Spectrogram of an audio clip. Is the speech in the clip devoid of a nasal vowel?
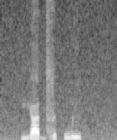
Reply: no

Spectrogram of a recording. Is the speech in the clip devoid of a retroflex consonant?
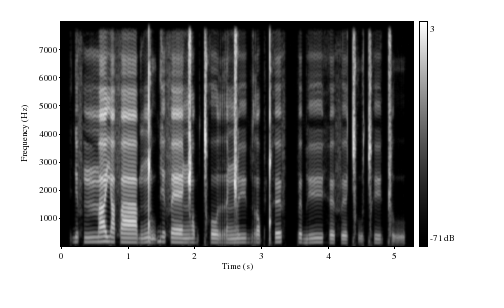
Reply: yes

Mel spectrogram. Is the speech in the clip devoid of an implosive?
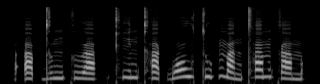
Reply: yes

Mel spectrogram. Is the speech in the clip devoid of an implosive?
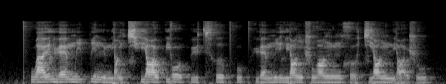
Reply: yes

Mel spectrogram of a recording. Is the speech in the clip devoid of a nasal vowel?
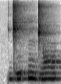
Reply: no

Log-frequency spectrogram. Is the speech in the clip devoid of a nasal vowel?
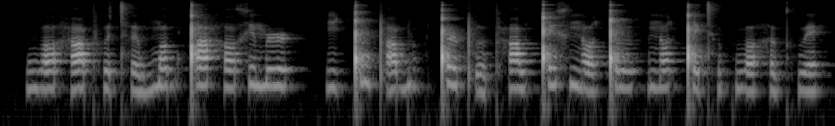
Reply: yes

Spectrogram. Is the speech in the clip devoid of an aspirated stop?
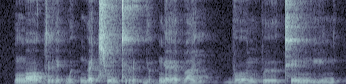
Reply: no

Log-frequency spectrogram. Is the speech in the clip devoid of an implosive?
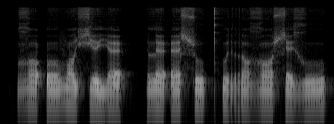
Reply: yes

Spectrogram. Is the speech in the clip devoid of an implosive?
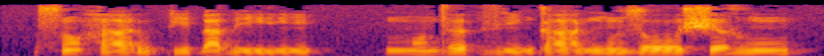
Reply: no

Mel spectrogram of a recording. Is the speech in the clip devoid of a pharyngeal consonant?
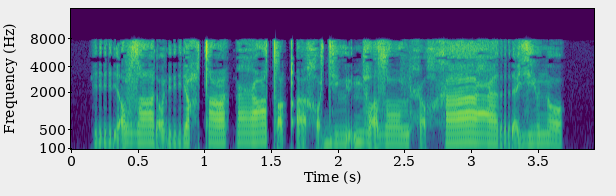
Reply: no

